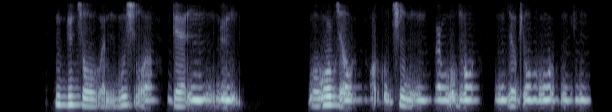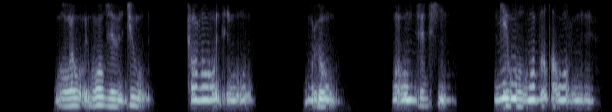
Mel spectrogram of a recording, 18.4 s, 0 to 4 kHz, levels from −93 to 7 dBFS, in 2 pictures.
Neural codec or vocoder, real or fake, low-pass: autoencoder, 44.1 kHz, a latent of 192 numbers a frame, MeloTTS; fake; 3.6 kHz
